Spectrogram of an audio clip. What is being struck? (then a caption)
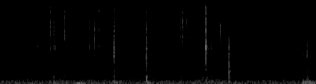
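Hard plastic action figure. Fingertips and nails tap and scratch the legs and arms of a red, glossy, hard plastic zombie Iron Man action figure about 15 cm tall, and pose its joints. Quiet, crisp clicks and brief bright scratches come in irregular bursts over a soft low rumble, with a sharper tick near the two-second mark and a fuller rustle at the end.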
